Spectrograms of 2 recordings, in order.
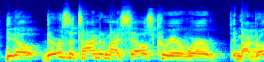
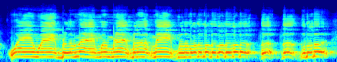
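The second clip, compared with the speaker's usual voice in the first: mocking blah; 6 semitones higher than usual. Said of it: "a talker".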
